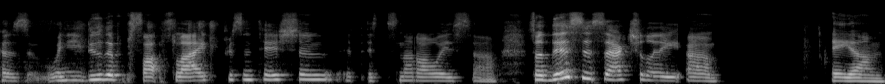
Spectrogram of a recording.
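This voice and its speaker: A woman with a Maritime Canadian accent, medium in pitch, at a very slow pace, with ordinary pitch variation and big swings in loudness. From Cape Breton, Nova Scotia (Mi'kmaq). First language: Mi'kmaq. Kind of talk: presentation over video call. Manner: halting, many repetitions and fillers.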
